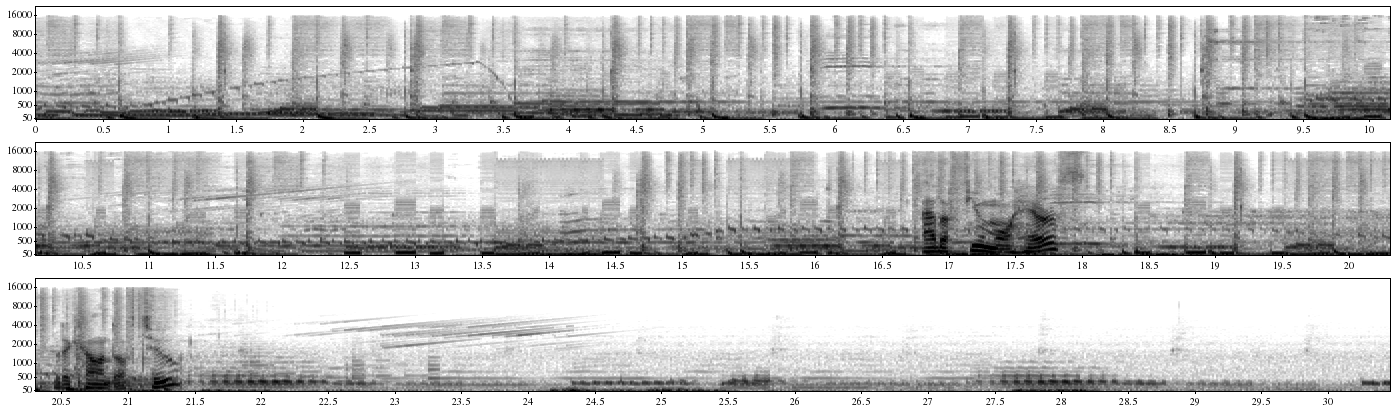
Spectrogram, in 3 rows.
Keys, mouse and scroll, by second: 5.0-6.7 drag, 7.8-9.3 middle drag, 10.2-13.2 middle drag, 17.4 click, 18.3 middle click, 19.1-20.5 scroll up 1, 20.6-21.6 scroll up 1, 21.6-22.3 scroll up 1, 22.3-23.0 scroll up 1, 26.5-27.7 scroll up 1, 27.7 scroll up 1.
